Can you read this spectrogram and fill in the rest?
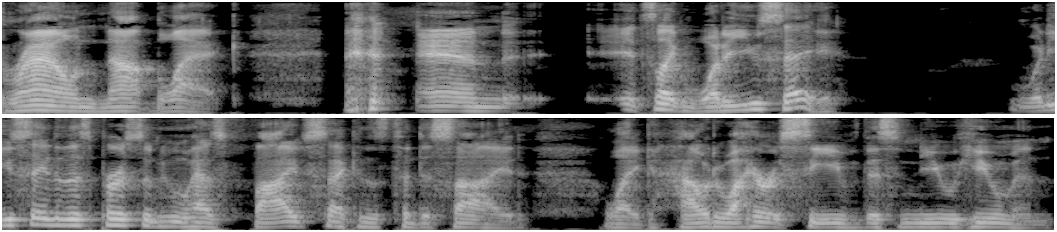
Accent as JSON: {"language": "English", "country": "United States", "said": "we're both first generation Americans, but we come from Caribbean households"}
